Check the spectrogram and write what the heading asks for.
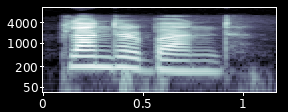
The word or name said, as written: plunderbund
